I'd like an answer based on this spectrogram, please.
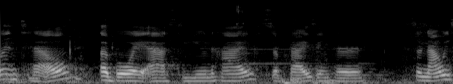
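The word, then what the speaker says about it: Unhei: No, Yoonhai corrected. It's spelled U-N-H-E-I. It's pronounced Yoonhai.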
